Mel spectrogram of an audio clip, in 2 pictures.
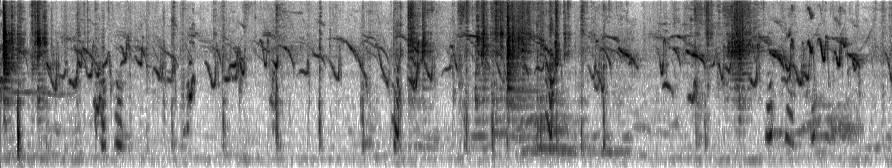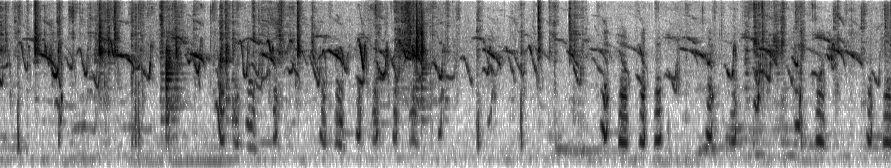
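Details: Baby grey francolins chirping busily, a dense run of sharp, high downslurred peeps repeated rapidly for over ten seconds, mixed with scratchy rustling and clicks.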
